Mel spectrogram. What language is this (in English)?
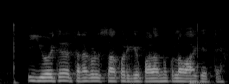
Kannada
